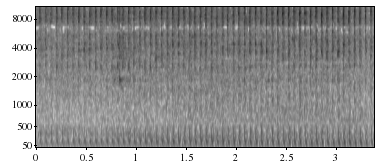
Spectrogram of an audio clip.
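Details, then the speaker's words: 150cc GY6 Chinese scooter idling with sharp, loud puffing at every firing pulse: an exhaust leak at the cylinder head, where the pipe is held by a single cross-threaded wrong-pitch bolt; something also rattles in the transmission. "that's very bad news as you can hear I have a very bad exhaust leak and something is rattling in the transmission"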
